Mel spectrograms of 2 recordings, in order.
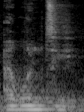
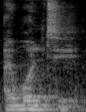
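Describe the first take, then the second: The two takes are said the same way.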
